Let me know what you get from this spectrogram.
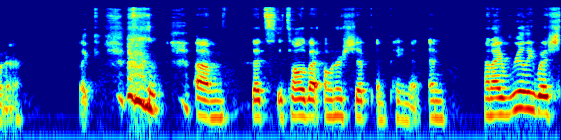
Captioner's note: laughing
